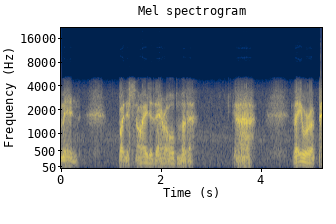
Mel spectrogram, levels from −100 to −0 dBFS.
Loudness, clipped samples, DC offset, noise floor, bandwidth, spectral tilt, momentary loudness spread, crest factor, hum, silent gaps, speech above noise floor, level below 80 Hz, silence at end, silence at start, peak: -16 LUFS; under 0.1%; under 0.1%; -50 dBFS; 5 kHz; -7 dB/octave; 20 LU; 18 dB; none; none; 35 dB; -50 dBFS; 0 s; 0 s; 0 dBFS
